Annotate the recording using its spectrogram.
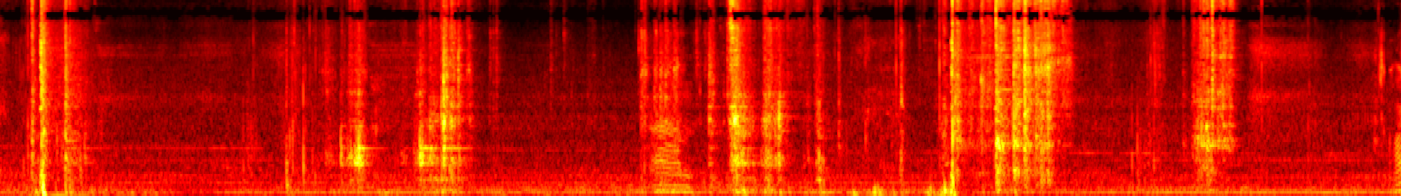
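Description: An unused DirecTV receiver box being smashed against concrete pavers: a series of hard crashes with plastic and metal parts cracking and clattering as the casing breaks apart and the circuit board comes out.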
